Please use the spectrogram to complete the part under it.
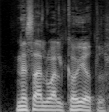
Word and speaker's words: Nezahualcoyotl: Nezahualcoyotl.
